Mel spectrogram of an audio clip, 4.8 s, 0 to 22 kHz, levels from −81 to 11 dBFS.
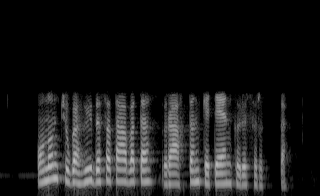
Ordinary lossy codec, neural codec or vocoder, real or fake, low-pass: Opus, 24 kbps; none; real; 3.6 kHz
